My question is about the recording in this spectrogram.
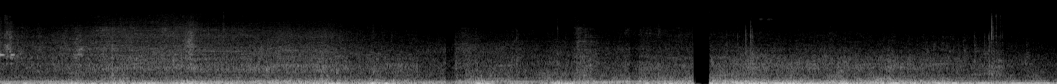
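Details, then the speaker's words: BMW E70 X5 N62 4.8L V8 warming up at idle after valve stem seal, water pump and thermostat work: a steady, even low rumble with no misses, ticks or knocks, noticeably smoother than before. "now we're gonna let it warm up and then we're gonna do the test to see if it's still puffing blue smoke the engine sounds wonderful a lot smoother than before"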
